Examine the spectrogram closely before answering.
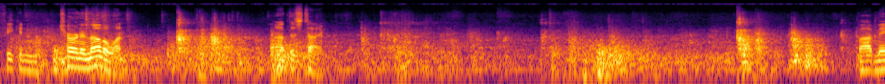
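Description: Pins clatter and topple as a ball strikes them.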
